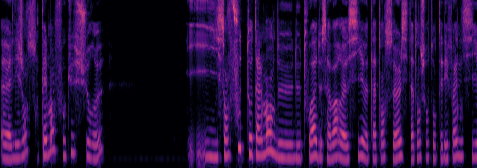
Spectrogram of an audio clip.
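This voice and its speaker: On a very clean recording with a silent background and a dry, close sound with no echo, a woman speaks with a dark, mellow tone, a fairly high pitch, and ordinary pitch variation. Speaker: personal development podcaster. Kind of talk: casual podcast monologue. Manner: hesitant, many fillers.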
